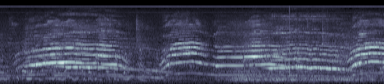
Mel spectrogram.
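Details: Two cats arguing, trading long wailing yowls that rise and fall in drawn-out, harmonic-rich cries, several overlapping phrases over about eight seconds.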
